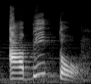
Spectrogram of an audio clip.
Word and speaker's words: habito: Habito. ¿En dónde lleva la mayor fuerza de voz? En la segunda sílaba, o sea, en la penúltima sílaba. Es palabra grave.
